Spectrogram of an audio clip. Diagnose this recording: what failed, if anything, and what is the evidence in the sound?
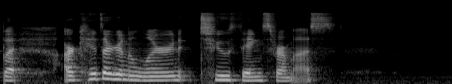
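Nothing failed: no stage in the chain, from capture through to playback, leaves any audible evidence of a fault anywhere in the speech.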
